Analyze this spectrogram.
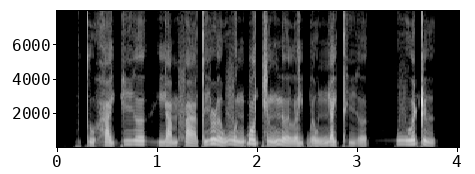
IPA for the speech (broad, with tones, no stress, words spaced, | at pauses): t̪u˨˩˨ha˨˩j ki˧ə̯ | ja˨˩˦mfaː˨˩t̪i˧˥ɹə˨˩˦w və˨˩˦ŋɓɔ˧˥cə˨˩˦ŋ nəː˨˩lə˨˩j ɓə˨˩wɲa˧jt̪ʰi˨˩ə̯ | vu˧˥ə̯ʈɨ˨˩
